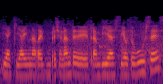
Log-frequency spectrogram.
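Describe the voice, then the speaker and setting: A woman's voice: fairly low pitch, dull audio, slight background noise. Chatty young woman hosting radio. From Spain. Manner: relaxed, chatty, with quick agreeing murmurs. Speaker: radio host. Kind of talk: casual radio interview.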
